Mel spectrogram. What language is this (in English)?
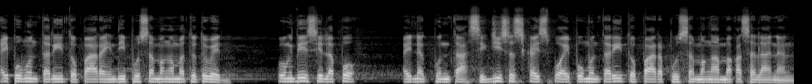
Filipino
